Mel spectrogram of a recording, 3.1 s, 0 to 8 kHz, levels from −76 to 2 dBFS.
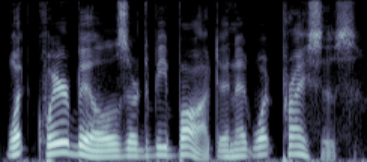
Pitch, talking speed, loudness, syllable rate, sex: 130 Hz, 215 wpm, -16 LUFS, 4.5 syllables/s, male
